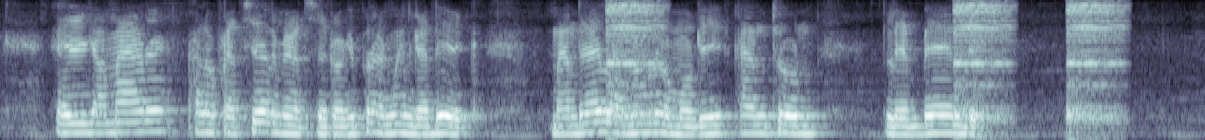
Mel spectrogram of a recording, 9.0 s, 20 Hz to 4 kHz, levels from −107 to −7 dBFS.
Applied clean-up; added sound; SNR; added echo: none; Hi-hat; 4 dB; reverberation time 0.3 s.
